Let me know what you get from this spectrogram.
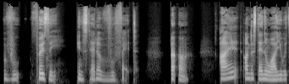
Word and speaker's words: vous faites: Second, make sure the S from vous faites is silent. It's not vous faites. It's at the end of the word, so it's silent. It's vous faites.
